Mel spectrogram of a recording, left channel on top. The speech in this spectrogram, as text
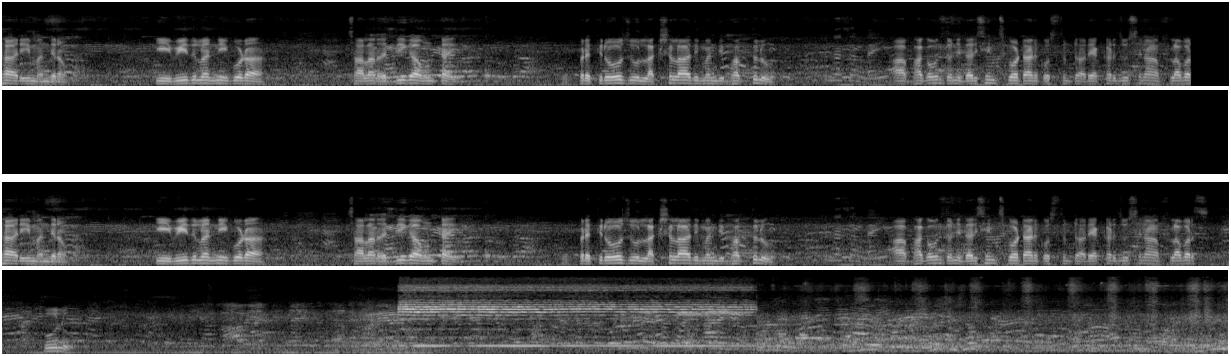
మందిరం. ఈ వీధులన్నీ కూడా చాలా రద్దీగా ఉంటాయి. ప్రతిరోజు లక్షలాది మంది భక్తులు ఆ భగవంతుని దర్శించుకోవటానికి వస్తుంటారు. ఎక్కడ చూసినా ఫ్లవర్స్, పూలు.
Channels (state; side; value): drops out; left; at 11.9 s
